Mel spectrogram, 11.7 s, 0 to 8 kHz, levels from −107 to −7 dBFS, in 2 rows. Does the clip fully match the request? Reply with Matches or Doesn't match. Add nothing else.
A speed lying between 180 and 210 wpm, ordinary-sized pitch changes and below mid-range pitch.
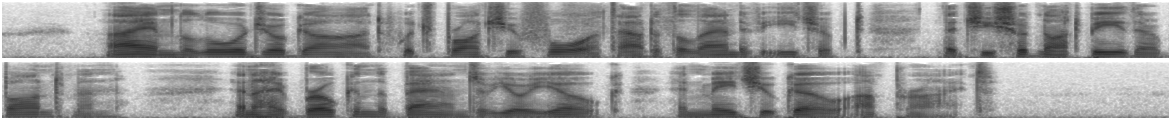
Doesn't match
